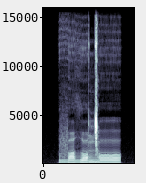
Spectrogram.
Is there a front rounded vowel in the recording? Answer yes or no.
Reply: yes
